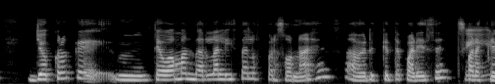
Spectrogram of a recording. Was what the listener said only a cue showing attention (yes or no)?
yes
